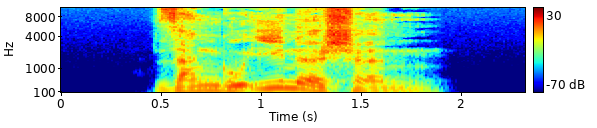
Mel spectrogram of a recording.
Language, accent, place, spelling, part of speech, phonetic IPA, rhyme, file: German, Germany, Berlin, sanguinischen, adjective, [zaŋɡuˈiːnɪʃn̩], -iːnɪʃn̩, De-sanguinischen.ogg
- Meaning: inflection of sanguinisch: 1. strong genitive masculine/neuter singular 2. weak/mixed genitive/dative all-gender singular 3. strong/weak/mixed accusative masculine singular 4. strong dative plural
